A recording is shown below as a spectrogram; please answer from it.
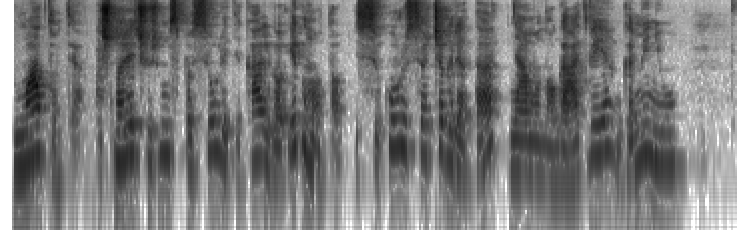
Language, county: Lithuanian, Alytus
